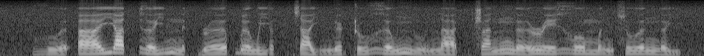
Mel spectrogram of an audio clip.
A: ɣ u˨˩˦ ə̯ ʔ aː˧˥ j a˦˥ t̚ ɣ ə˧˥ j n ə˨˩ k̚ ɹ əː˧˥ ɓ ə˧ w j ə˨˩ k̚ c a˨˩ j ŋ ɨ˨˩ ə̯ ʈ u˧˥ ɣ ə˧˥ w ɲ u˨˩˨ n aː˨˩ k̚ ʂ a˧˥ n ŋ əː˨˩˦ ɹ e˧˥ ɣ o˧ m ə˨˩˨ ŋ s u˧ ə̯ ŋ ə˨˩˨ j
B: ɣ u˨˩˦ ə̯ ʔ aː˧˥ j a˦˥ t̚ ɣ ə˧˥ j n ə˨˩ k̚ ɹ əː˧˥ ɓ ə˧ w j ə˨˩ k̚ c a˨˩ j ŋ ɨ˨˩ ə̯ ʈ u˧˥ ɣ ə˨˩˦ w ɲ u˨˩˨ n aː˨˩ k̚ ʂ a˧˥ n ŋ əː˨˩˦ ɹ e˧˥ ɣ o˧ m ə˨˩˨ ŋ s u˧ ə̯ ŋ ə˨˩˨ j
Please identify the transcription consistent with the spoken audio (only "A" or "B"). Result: A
